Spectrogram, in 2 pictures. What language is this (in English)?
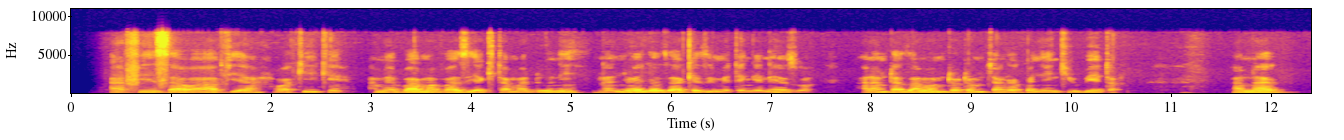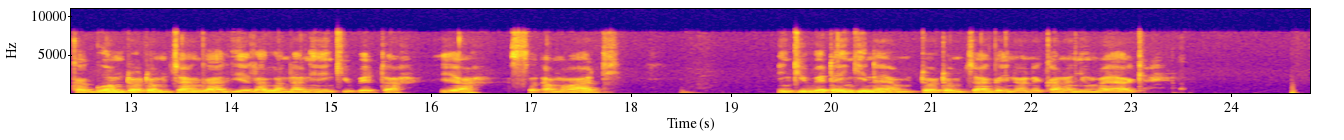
Swahili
